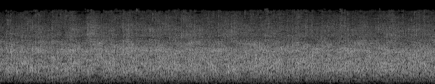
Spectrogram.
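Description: Members of parliament applauding: steady clapping from a large seated crowd of deputies.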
